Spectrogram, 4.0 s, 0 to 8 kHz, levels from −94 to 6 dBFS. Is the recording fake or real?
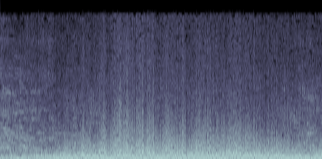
real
